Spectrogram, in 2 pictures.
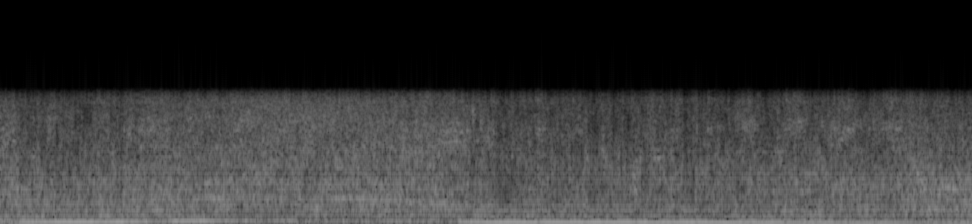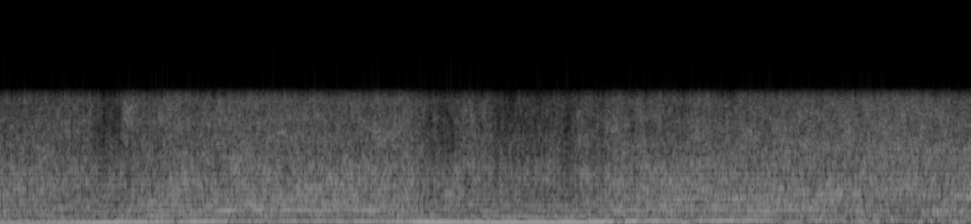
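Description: Combine harvester engines running under load as two combines push against each other, the engine pitch rising and falling several times as they rev.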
